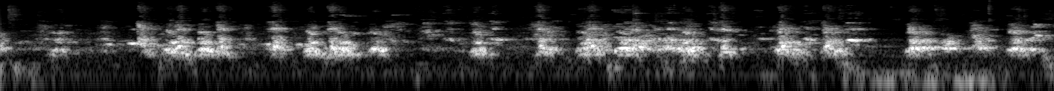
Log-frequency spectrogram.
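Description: Shelter kennel dogs barking over and over, the barks coming several a second and running into one another with hardly a pause.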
